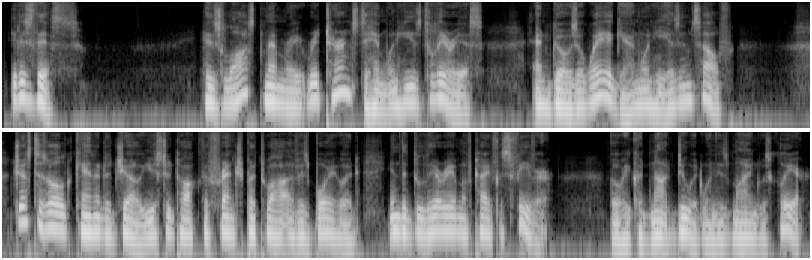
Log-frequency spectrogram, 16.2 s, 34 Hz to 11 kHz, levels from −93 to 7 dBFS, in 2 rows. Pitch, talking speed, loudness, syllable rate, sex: 105 Hz, 195 wpm, -18 LUFS, 5.4 syllables/s, male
